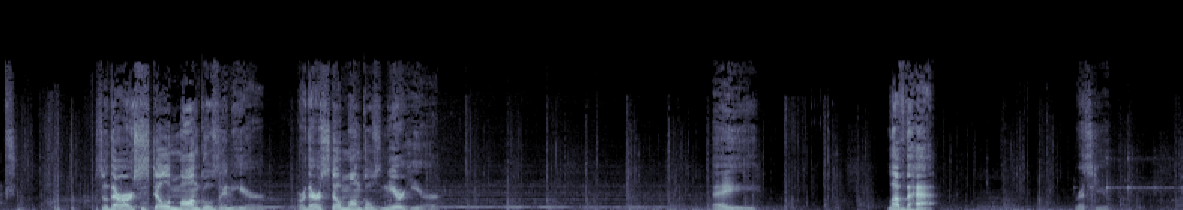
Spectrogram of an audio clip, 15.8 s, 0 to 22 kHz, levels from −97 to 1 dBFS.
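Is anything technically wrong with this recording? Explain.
Yes. From 2.64 to 7.66 s there is sample clock jitter: timing wander of a few microseconds makes errors that scale with waveform slope, adding hiss around 30 dB below the signal.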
